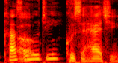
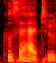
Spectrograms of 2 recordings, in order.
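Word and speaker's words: Coosawhatchie: Don't make me pronounce it. Like Savannah or something? What's a Hoochie? Kasahuchi? Kusahatchee.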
